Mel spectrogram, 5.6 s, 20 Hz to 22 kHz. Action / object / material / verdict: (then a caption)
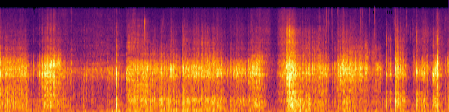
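scrape / hollow 3D-printed plastic moon-lamp sphere / plastic / none. Long dark-painted nails scratch the textured crater surface of a lit, hollow 3D-printed plastic moon lamp, a sphere about 15 cm across held in both hands. The scratching comes in uneven crackly, rustling bursts with a bright, papery edge and little low end.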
